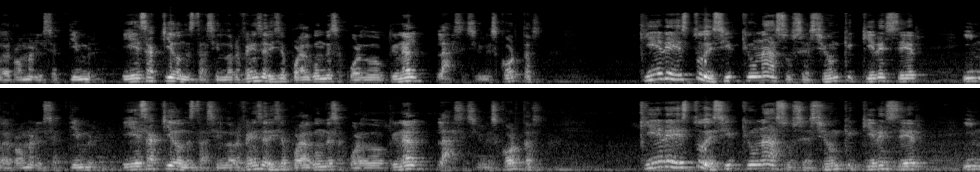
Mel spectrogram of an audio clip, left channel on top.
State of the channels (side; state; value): both; normal; correlation 0.72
